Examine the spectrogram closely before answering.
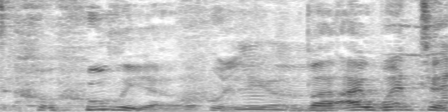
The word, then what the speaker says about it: Julio: man like dude I see that how you pronounce it Julia I've always say I I should ask this is that how you pronounce it clearly it's Julio Julio but I went to her with cheese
